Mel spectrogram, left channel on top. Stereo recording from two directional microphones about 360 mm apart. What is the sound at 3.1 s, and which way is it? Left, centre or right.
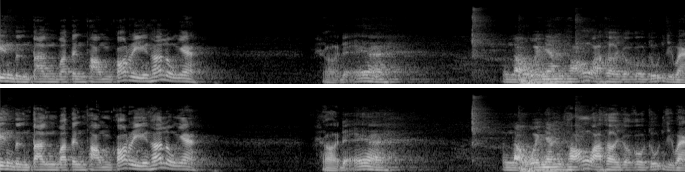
Speech, right.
